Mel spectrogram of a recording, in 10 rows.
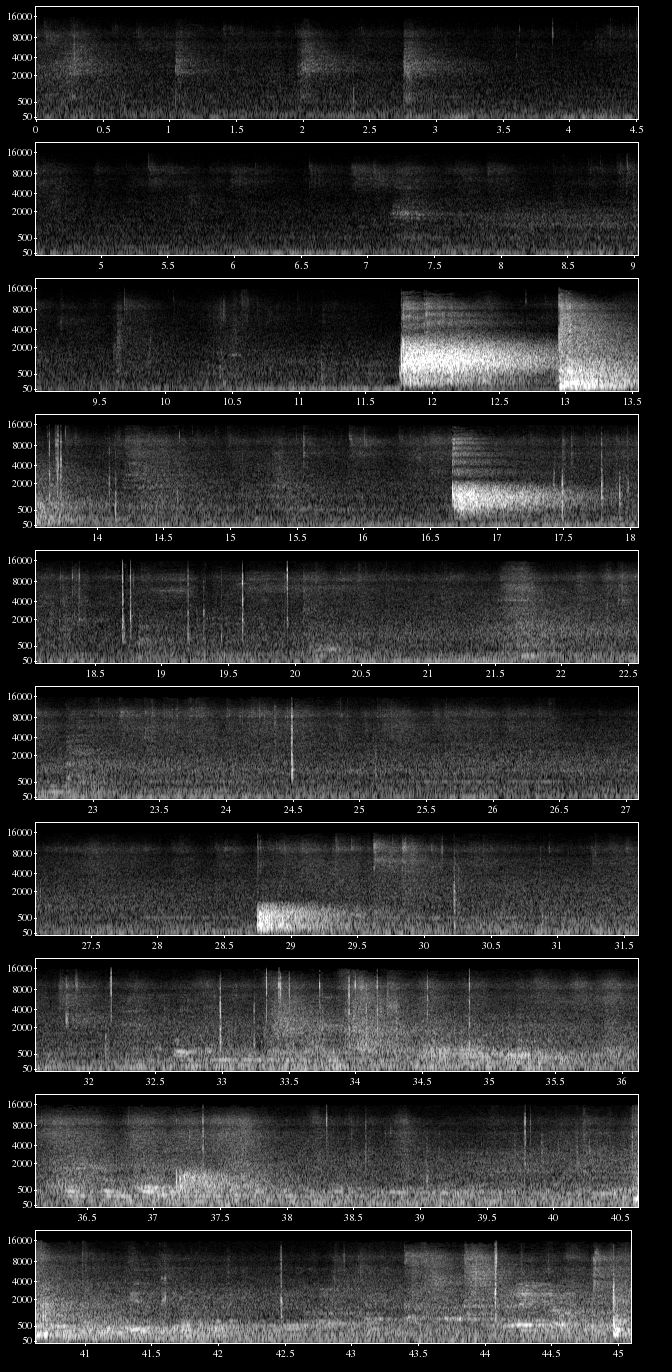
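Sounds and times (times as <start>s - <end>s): indistinct talk in echoing hall: 31.0s - 45.0s.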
